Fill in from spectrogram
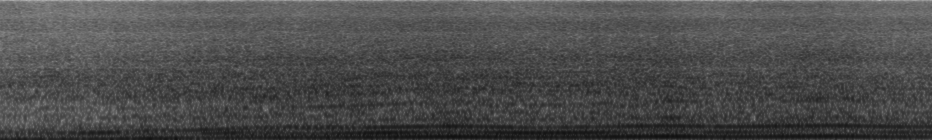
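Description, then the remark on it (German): The engine of an old Mercedes ambulance that is stuck revs hard and steadily for several seconds. Its droning pitch rises slightly and then holds, loud and continuous, with no voices. “Oh, so klingt das, wenn ein alter Mercedes-Krankenwagen feststeckt.”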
